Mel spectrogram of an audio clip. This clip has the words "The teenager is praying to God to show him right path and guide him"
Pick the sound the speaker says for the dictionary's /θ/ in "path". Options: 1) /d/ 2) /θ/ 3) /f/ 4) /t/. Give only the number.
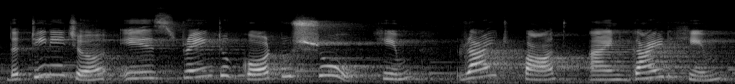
4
